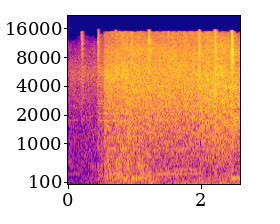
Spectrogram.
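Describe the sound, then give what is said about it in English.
A Pacific swell surges in against Hawaii's coral-reef coastline as a broad, rushing roar that swells up after a quieter opening and holds steady, hissing and rumbling with no voices. “A surging wave.”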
